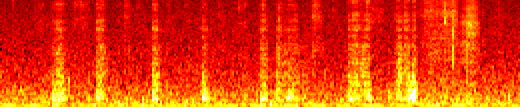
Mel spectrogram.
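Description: A pen held in the hand scratches across a thin printed paper worksheet while writing Chinese characters. Quiet, short scratchy strokes with a bright papery hiss come in an irregular rhythm over a faint low hum.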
